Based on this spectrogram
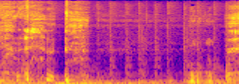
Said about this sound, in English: Last I heard, was it a little burp? Yeah, sorry, dude. I tried to do it away. But this mic, I was picking everything up.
